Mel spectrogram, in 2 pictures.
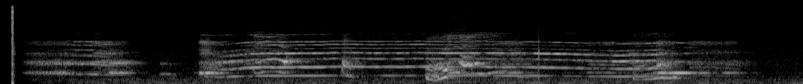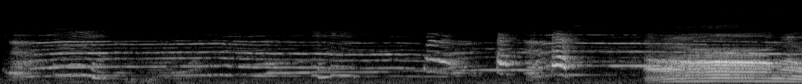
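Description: A Basenji gives long, wavering, yodel-like howls, rising and bending in pitch with brief breaks.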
